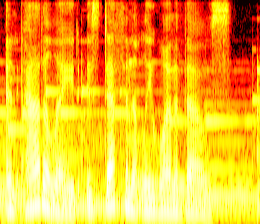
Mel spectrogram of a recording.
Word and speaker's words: Adelaide: Quick facts on Adelaide: gender, girl origin, English number of syllables, 3 ranking popularity, 321 pronunciation, Adelaide simple meaning, noble 1 characteristics of Adelaide: intellectual, sensual, freedom-loving, adventurous, adaptable, progressive, easygoing.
